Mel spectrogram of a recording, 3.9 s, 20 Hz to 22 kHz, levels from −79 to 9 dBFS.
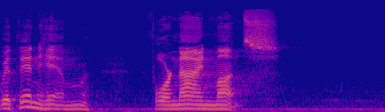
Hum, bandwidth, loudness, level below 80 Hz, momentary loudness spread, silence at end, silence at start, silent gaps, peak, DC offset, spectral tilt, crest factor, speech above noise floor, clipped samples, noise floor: none; 16 kHz; -28 LUFS; -60 dBFS; 16 LU; 0 s; 0 s; none; -10 dBFS; under 0.1%; -4 dB/octave; 22 dB; 26 dB; under 0.1%; -55 dBFS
